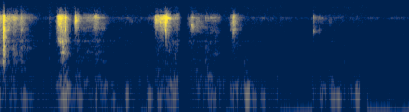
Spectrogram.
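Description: Faint handling sounds: a few short, scratchy rustles and clicks in the first two and a half seconds, as a hand moves over a paper notebook page.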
